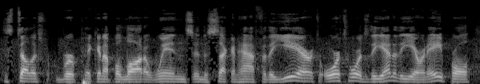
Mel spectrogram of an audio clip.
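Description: Male sports podcast host, bright punchy tone, conversational, slight background noise. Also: medium pitch, fairly even intonation, fast talker.

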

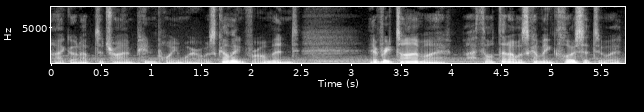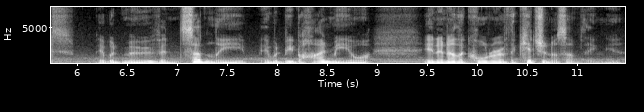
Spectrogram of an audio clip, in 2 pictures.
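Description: Very deep-voiced man telling scary stories. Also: animated, a little fast, creaky, a little mellow, a little hiss or hum. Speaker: narrator of listener horror stories. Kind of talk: scary first-person storytelling.

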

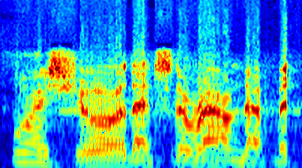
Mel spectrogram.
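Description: An actor playing a folksy, loyal small-town sheriff with colloquial western talk in a 1950s radio drama. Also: male voice, medium pitch, big pitch swings, a little slow, creaky, pushed and bright, exaggerated voice, low-quality recording. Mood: easygoing. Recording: old radio recording.

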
